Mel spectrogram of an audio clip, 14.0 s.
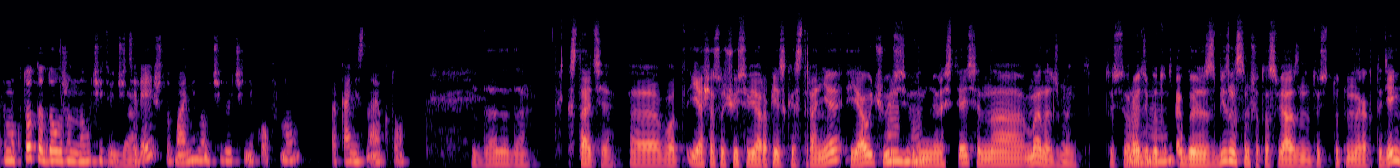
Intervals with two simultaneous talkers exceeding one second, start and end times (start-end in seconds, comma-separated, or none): none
